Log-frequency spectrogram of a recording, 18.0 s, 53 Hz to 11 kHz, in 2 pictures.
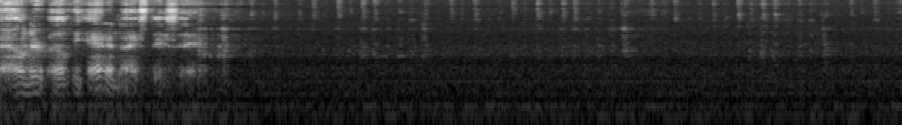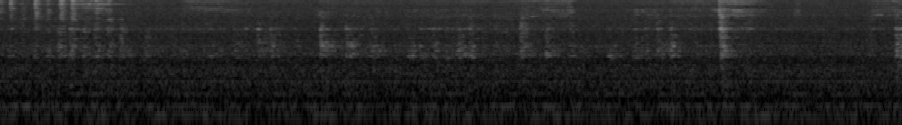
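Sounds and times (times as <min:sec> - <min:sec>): steady low hum: 0:00.0 - 0:02.1.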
